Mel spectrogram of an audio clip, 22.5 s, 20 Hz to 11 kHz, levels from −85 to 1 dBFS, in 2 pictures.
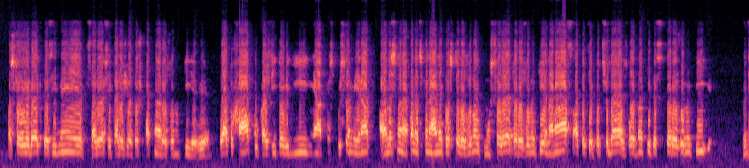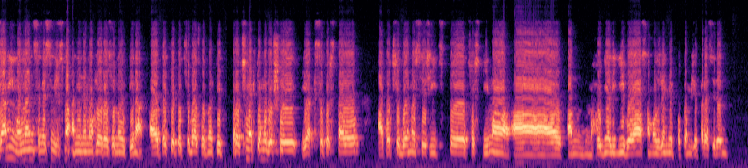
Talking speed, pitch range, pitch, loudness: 225 wpm, 115-130 Hz, 120 Hz, -14 LUFS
